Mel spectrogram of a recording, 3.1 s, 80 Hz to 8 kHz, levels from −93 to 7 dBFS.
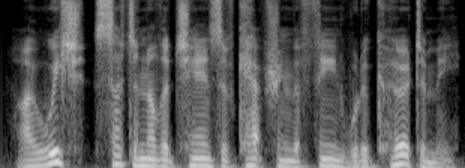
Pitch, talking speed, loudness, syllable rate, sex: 110 Hz, 250 wpm, -18 LUFS, 6.7 syllables/s, male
